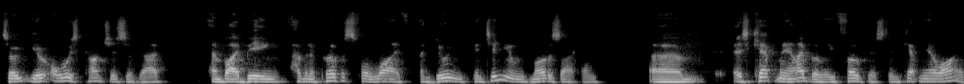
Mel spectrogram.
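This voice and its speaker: With an English accent, a man talks in a somewhat breathy voice at medium pitch and a moderate pace, using ordinary pitch variation. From England. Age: 70s. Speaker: motorcycle filmmaker and author. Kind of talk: interview conversation. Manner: halting.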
